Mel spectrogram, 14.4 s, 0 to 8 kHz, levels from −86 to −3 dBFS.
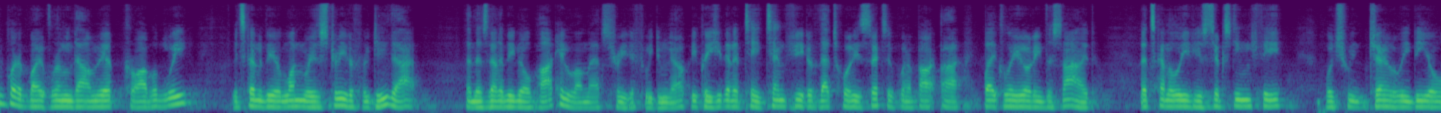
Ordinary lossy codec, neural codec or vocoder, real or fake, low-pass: MP3, 48 kbps; codec, 16 kHz, 0.5 kbps, FreqCodec, larger model; fake; 7.2 kHz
